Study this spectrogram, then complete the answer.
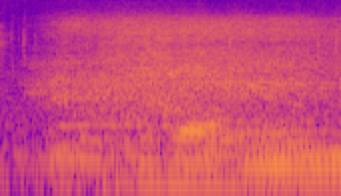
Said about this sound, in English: As a large dragon made of fire, and fire alone, appears in front of you. Holy shit. And roars with flames spewing out of its mouth.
